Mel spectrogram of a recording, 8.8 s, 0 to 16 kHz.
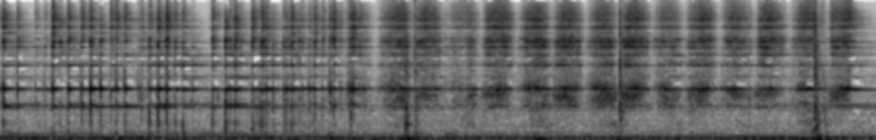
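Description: A rose-gold stainless steel insulated water bottle, about 750 ml and hollow, stands upright on tissue paper with a cardboard hang tag on top while long red nails and fingertips tap and rub its sides. The first half brings quick, bright metallic clicks with a ringing tone near 1.4 kHz. The second half shifts to slower, rhythmic rasping scratches with occasional sharp taps.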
